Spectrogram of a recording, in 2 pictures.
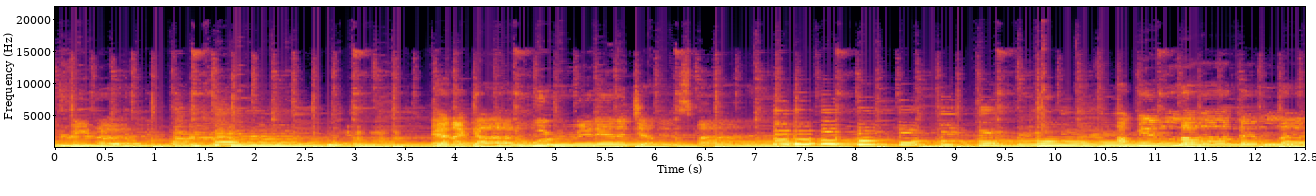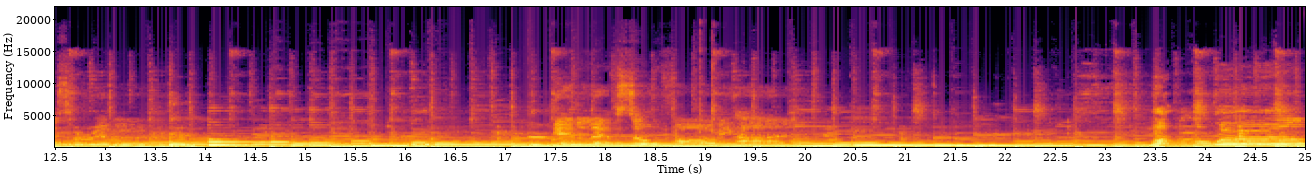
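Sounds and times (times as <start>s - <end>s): bass: 0.0s - 25.0s
guitar playing: 0.0s - 25.0s
steady drum beat: 0.0s - 25.0s.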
